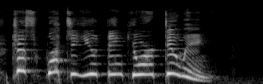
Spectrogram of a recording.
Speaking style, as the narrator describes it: shouted into her face

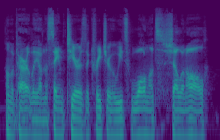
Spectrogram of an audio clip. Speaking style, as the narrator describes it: Charles grumbled

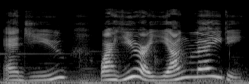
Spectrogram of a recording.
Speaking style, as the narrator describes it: exclaimed, in astonishment

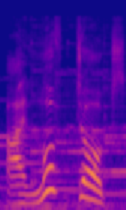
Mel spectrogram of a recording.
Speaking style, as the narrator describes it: the man exclaimed excitedly

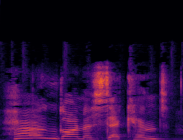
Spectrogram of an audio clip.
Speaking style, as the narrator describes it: Olaf called out

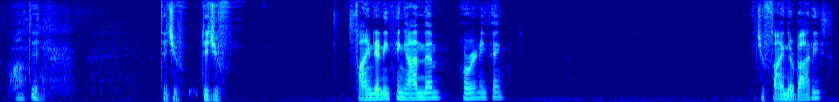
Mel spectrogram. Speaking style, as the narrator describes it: She just kind of gives a sigh of relief

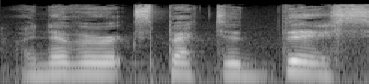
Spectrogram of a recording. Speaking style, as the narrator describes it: he said in a low, worried voice

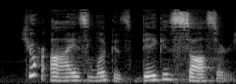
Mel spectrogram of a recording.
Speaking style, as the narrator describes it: she laughed

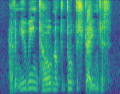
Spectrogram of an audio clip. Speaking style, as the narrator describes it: she asked Sylvia, quite sharply, but with calm common sense in her brusqueness

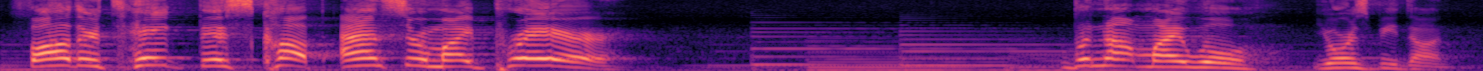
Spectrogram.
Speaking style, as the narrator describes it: Jesus was begging and pleading all night long

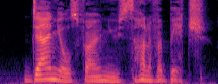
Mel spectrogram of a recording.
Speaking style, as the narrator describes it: I spat

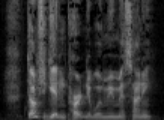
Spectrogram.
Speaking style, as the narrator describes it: the Trunchbull snapped

